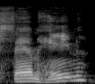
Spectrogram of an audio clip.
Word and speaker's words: Samhain: It's spelled like Sam Hain, but it's pronounced Samhain.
